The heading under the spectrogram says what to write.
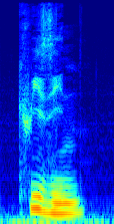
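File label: "cuisine", French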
